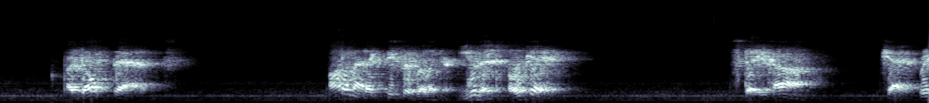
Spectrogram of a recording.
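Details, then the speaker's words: AED voice prompts during a demonstration of a new AED with pre-plugged pads, just after power-on: synthetic spoken bursts over a steady hum telling the rescuer to check responsiveness, call for help and attach defib pads to the bare chest. "responsiveness call for help attach defer pads to Patient spare chest"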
